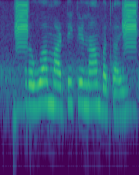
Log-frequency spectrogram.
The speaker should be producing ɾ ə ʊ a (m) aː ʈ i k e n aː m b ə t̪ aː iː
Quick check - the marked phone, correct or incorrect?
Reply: correct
